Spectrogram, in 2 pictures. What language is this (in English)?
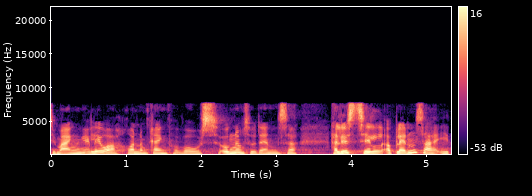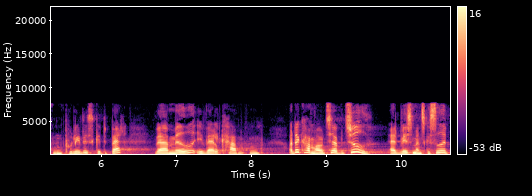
Danish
